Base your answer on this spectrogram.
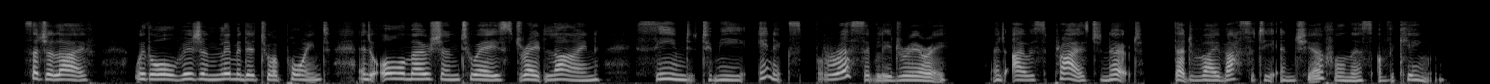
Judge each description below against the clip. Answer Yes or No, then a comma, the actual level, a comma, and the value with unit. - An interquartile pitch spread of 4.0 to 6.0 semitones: No, average, 3.1 semitones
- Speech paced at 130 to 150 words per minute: Yes, average, 140 wpm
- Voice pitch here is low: No, high, 215 Hz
